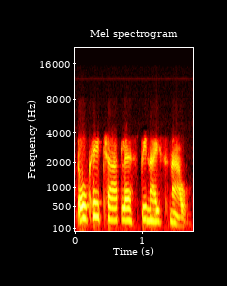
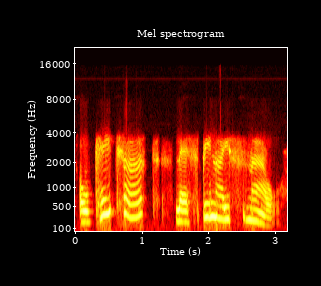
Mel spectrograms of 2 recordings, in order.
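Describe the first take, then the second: First: It is said in a plain, ordinary voice. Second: It is said in a warm, motherly voice. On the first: The speaker calls it wrong. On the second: The speaker calls it right.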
